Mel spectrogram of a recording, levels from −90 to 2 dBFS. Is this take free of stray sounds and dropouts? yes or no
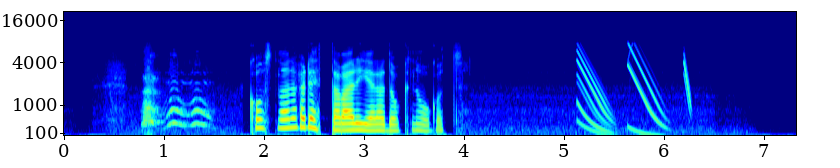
no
